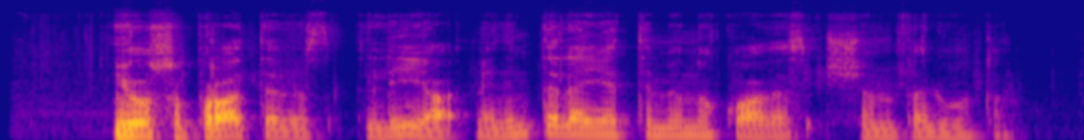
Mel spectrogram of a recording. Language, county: Lithuanian, Šiauliai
